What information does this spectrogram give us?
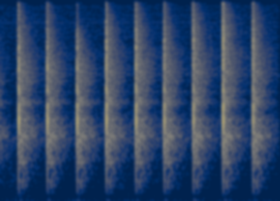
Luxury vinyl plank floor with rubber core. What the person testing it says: this is going to have much more of a solid plasticky sound to it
